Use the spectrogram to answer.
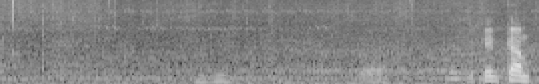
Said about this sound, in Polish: Tak, Pszczoły afrykańskie tak właśnie brzmią. Nie brzmi to fajnie, tak to powiem. Latają wszędzie. Trochę ciemno przed oczami się w tej chwili robi. Nie z emocji, tylko z powodu liczby pszczół.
